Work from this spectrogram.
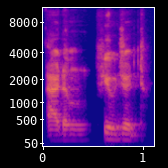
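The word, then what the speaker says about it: Fugitt: I actually thought he would finish it off much quicker, but I was impressed by the new guy as well, Adam Fugit, as his name is pronounced.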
